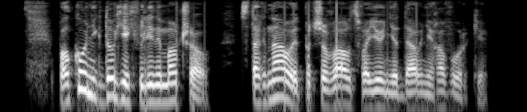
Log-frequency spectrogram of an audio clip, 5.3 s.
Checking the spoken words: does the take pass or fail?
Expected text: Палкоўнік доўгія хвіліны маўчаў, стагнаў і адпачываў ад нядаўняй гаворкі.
fail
